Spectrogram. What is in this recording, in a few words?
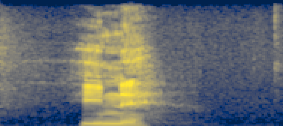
"ine̱j", Copala Triqui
